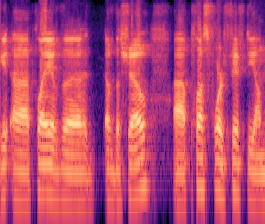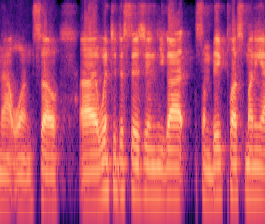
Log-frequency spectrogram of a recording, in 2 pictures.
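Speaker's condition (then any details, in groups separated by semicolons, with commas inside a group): No condition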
